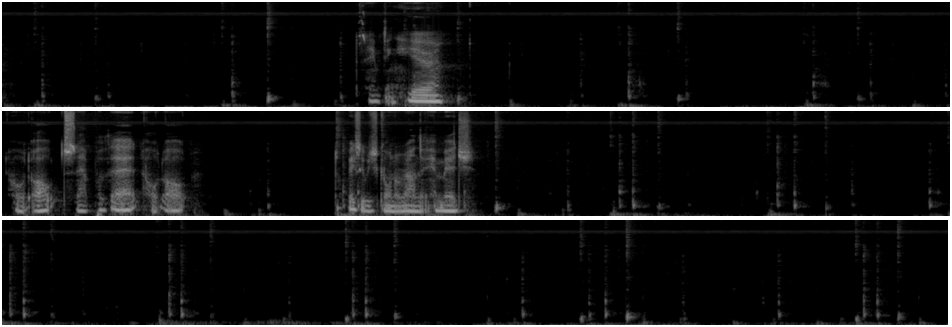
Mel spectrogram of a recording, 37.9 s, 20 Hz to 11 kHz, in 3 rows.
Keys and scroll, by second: 0.3 space, 2.8 space, 5.3 space, 8.1 space, 10.6 space, 17.0 space, 20.7 space, 22.8 space, 25.1 space, 27.3 space, 29.8 space, 32.9 space, 36.6 space.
